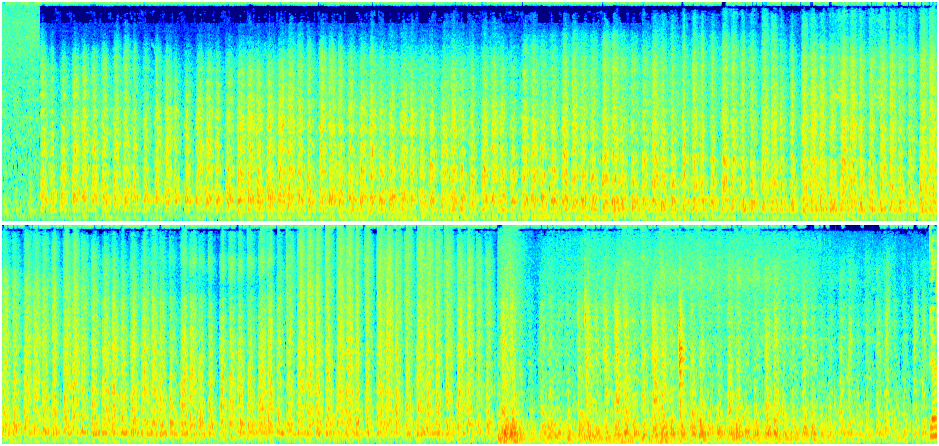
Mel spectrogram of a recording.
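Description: Steam locomotive working hard on rails with its blower turned on, a dense continuous roar of steam and rapid chuffing throughout, loud and close, with a brief sharp disturbance near the end and no talk.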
